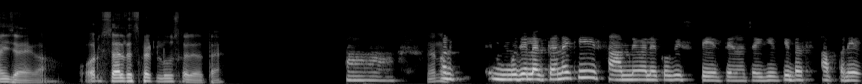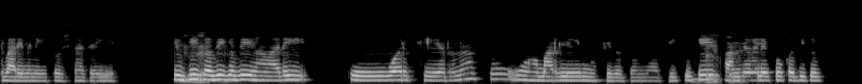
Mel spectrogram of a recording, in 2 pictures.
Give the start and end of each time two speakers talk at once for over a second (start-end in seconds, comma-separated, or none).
none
